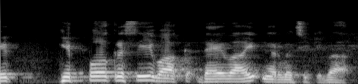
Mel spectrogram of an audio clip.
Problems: background sounds at intervals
